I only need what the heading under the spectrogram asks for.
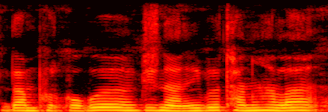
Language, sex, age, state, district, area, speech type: Bodo, female, 30-45, Assam, Kokrajhar, rural, spontaneous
